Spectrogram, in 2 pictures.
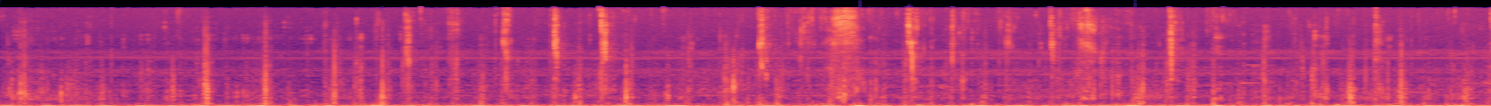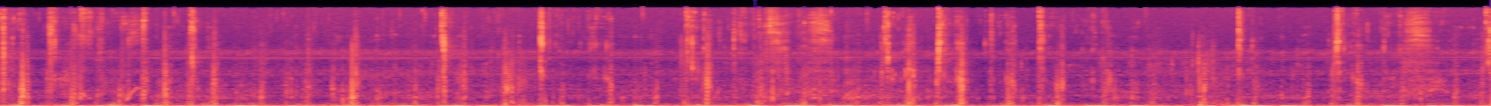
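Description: Close-miked eating: a person chewing and crunching mouthfuls of food, with many small sharp crunches throughout.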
